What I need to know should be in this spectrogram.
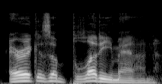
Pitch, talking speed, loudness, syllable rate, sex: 120 Hz, 185 wpm, -16 LUFS, 4.9 syllables/s, male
